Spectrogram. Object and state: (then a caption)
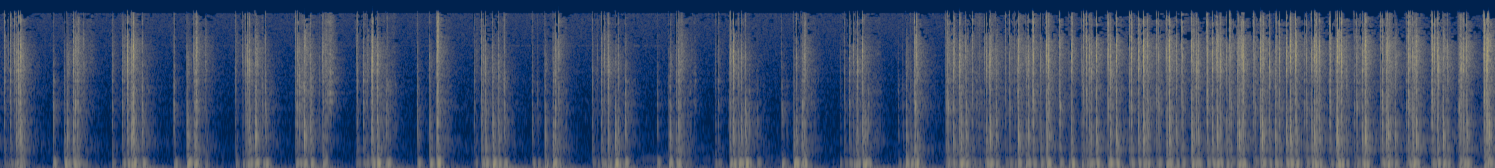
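Laminate desk top. Long painted nails on both hands tap across a large, flat white desk top, likely laminated particleboard. Scattered, uneven taps give short, dull low thuds with a faint bright click. After about nine seconds, the tapping turns into a fast, dense, chaotic patter.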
